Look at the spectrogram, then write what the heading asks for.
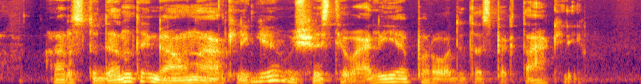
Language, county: Lithuanian, Šiauliai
